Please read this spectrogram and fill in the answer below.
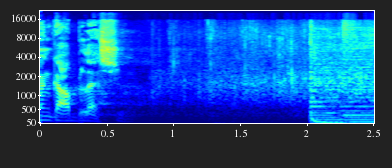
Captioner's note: audience claps; upbeat music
